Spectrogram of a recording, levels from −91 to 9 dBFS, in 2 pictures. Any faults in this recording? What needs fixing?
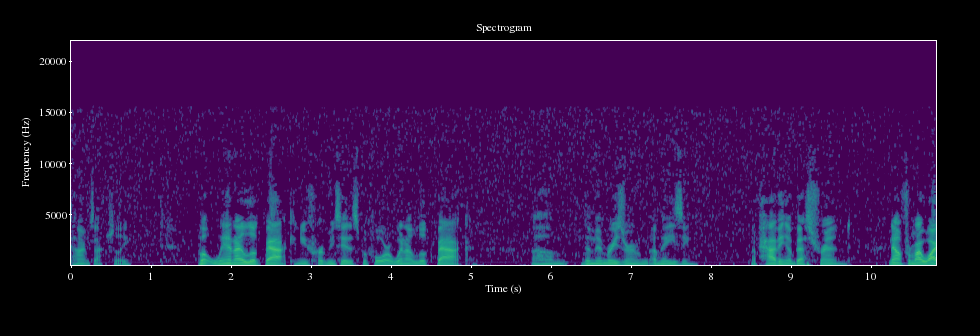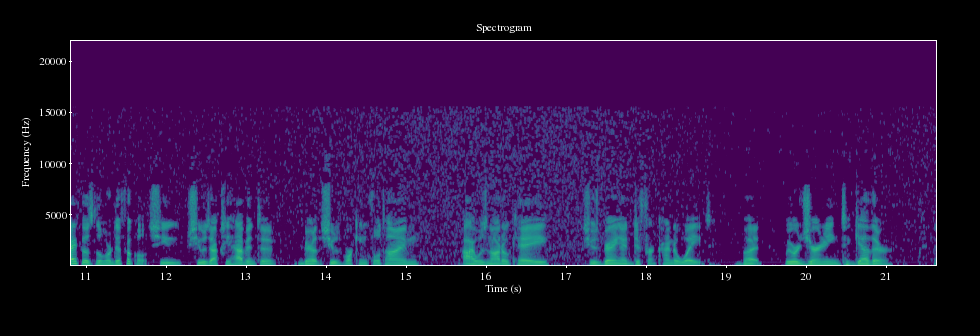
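Overdone noise removal runs through the whole recording: a noise reduction stage set far too aggressively has been cutting individual frequency bands down or out whenever their level sits close to its noise estimate, and the softer parts of the speech fall under that threshold too. The result is a background pulled down and broken up into twinkling, chirpy specks. To prevent it, lower the reduction amount and recheck the noise profile before processing.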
